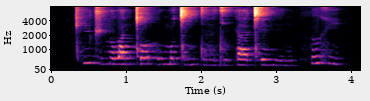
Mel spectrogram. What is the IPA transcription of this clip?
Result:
ǀʰ y d͡ʒ e̤ ʎ u lˠ æ n ǀ o h o̤ m o ǀ i̤ n t æ̤ dʲ æ̤ k æ ǀʰ e n e̤ n | h ɯ x i

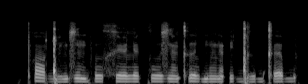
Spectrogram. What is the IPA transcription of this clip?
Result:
pʰ ɔ ɡ͡ǃ œ̃ b z ũ b ʔ u x ø l ø k u z œ̃ kʼ ɯ l b ũ l ɾ ə̃ ʔ i ɡ͡ǃ ɯ b kʼ ə b

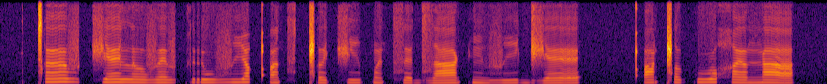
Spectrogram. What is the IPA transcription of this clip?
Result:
ǀ ɜ v t͡ʃ ɛ l ɤ v ɛ v k r u v i qʼ ə̃ t͡s ǁ ə t͡ʃ i p ə̃ t͡s ə d͡z a k ĩ v i d͡ʒ ɛ | qʼ a ǁ ɤ k u χ ɛ ɐ̯ ŋ a

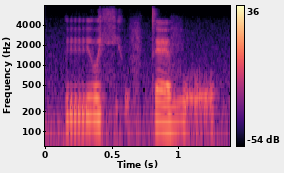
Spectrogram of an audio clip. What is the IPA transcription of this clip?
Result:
rʲ o˥ sʲ o̰˨˥ f t ɛ˧˩˧ v o̰˥˩

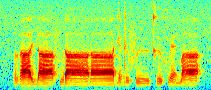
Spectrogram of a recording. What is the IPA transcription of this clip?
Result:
r aː j aː f u ɾ aː ɾ aː ɡ ɛ d ɯ f ɯː kʰ ɯ xʷ ɛː m a

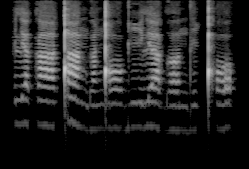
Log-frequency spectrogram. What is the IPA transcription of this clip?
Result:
lʲ a k aː ǃ a ŋ ɡ a ŋ͡ǃ ɔː ɡ iː lʲ a ɡ ʌː n d i ǃʰ ɔ

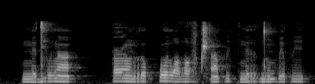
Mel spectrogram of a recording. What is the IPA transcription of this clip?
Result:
n ɪ˨ d j u˦ l ã˦ | ʕ õ˦˨ r o˦ k͡p o˦ l ɪ˨ ðˤ i˨ v t͡ʃʼ ã˨˦ p i˦˨ k n ɪ˦ r d ũ˦ ɓ ɪ˨ p i˦

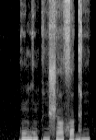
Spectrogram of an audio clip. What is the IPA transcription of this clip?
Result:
k ũ˦ ɡ ũ˧ k i˦ ʃ ã˦˨ s a˨˦ ɡ i˦

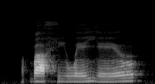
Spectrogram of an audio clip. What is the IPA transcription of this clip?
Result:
ɓ a h i w e j e ʊ̯

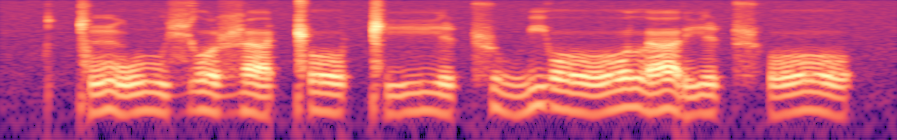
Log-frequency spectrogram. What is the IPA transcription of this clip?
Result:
ǀ ũ˩˧˩ w u˧˩ ʑ o˧˩ ʐ ɐ˧˩˧ ǁ o˧˩ ǁ iː˩˧˩ ʈ͡ʂ ṳ˧˩˧ j oː˧˩˧ l ɐ˩˧˩ ɾ i˧˩ ʈ͡ʂʰ o˩˧˩

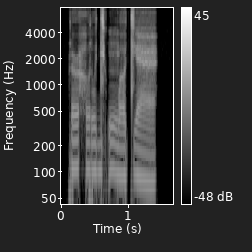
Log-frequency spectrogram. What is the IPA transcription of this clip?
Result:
ɾ ə˞ h ʊ ɾ u dʲ ṵ ŋ͡m ʌ tʲ æ

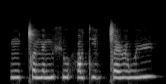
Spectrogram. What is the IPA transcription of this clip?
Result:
ŋ o ǀ ə ŋ ɛ ŋ y ʃ u h ɛ lˠ tʲ ɛ l ǀ ɛ ɭ ø w y

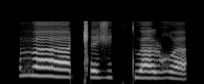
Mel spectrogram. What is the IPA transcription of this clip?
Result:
v aː ǁ ɛ ʒ e k tʷ aː ɭ ʁʷ a

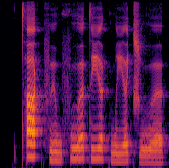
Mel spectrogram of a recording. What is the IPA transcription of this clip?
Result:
t̪ʰ a˦˥ k̚ f ɨ˨˩ w f u˧ ə̯ t̪ i˧ ə̯ k w i˨˦ ə̯ t͡ɕ u˨˩ ə̯

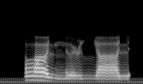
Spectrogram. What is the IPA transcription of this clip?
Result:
lˠ ʌ lʲ n ɯ ɭ ʎ a lʲ

